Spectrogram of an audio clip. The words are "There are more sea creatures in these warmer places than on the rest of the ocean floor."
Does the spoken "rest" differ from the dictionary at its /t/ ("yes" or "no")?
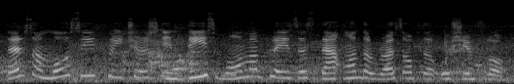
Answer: yes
